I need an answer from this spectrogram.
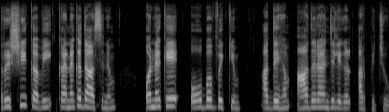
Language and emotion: Malayalam, neutral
